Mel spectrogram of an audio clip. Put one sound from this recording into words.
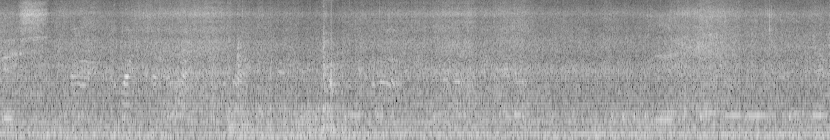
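Waves splash against a ramp.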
